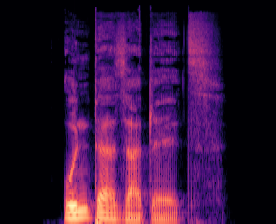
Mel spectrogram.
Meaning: genitive singular of Untersattel
- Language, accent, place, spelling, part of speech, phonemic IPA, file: German, Germany, Berlin, Untersattels, noun, /ˈʊntɐˌzatl̩s/, De-Untersattels.ogg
